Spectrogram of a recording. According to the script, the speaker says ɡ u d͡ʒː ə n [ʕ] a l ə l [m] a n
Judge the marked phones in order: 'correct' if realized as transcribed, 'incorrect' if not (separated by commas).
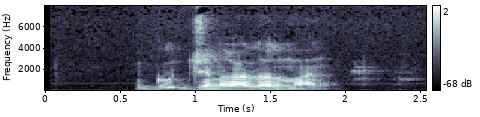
incorrect, correct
